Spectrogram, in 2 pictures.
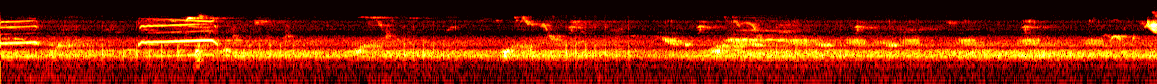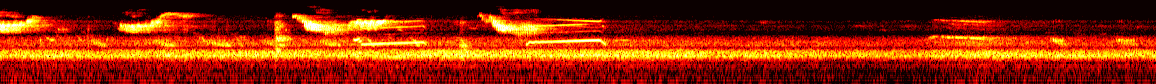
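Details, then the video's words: Starling making a joyful noise: a varied run of whistled slurs, clicks and sharp high chirps, with a louder burst of squeaky notes in the middle, over a steady background hum. "Starling making a joyful noise"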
